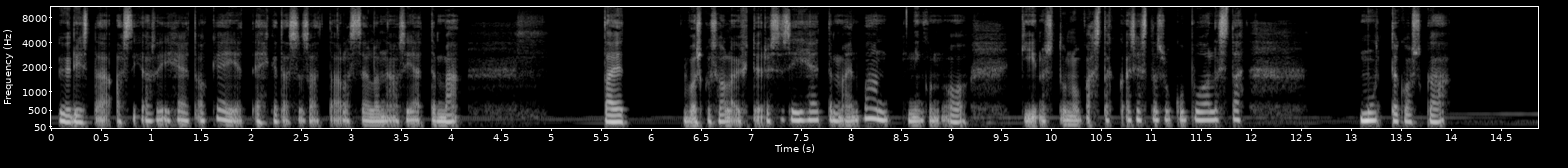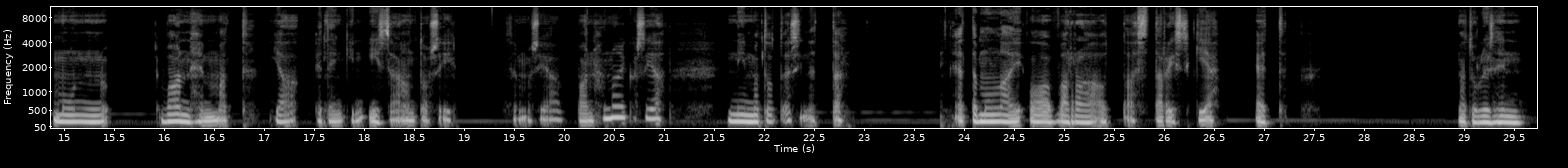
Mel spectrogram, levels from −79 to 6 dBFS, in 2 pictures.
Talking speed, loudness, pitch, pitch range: 115 wpm, -23 LUFS, 205 Hz, 180-230 Hz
